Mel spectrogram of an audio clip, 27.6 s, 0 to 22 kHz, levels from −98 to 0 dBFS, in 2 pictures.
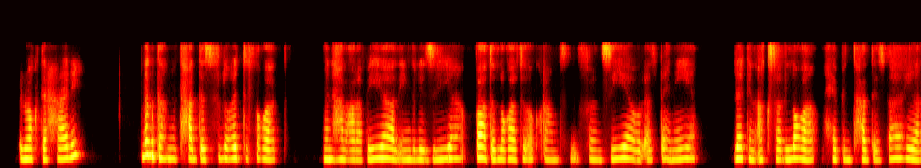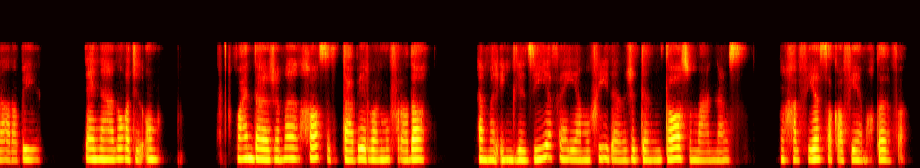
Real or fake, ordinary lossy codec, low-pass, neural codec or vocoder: fake; none; 7.2 kHz; codec, 24 kHz, 0.9 kbps, DualCodec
